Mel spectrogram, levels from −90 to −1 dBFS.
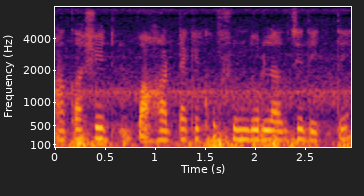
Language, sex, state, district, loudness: Bengali, female, West Bengal, Malda, -17 LUFS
